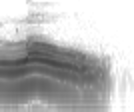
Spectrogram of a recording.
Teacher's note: 它是一个双元音，是一个 o 到 u 的滑动，是 o 最后的音落脚点在 u 上面，是 low，它不是我们中间那个 olow，不是，是 low 有个 u 的音最后在结尾啊，就 stay low。 staylow。我举个简单例子，我说这个在公司里面，这个老板对我好像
